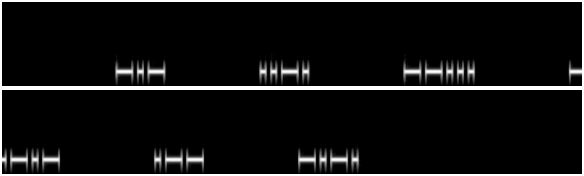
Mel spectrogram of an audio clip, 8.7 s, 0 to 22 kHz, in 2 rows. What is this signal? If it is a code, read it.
Morse code, heard as a keyed tone, about 32 wpm, spaced as for 10 wpm, 700 Hz. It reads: KF7QWC
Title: USA Call Signs - 6 Characters - 6x Character Spacing - 30wpm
